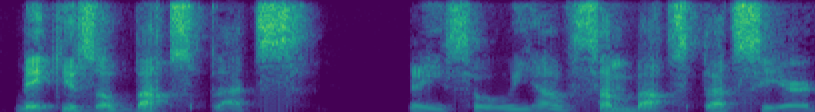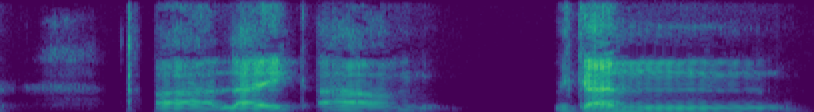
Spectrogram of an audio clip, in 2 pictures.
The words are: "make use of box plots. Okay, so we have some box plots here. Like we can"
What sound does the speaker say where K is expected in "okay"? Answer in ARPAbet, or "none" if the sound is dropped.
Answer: none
